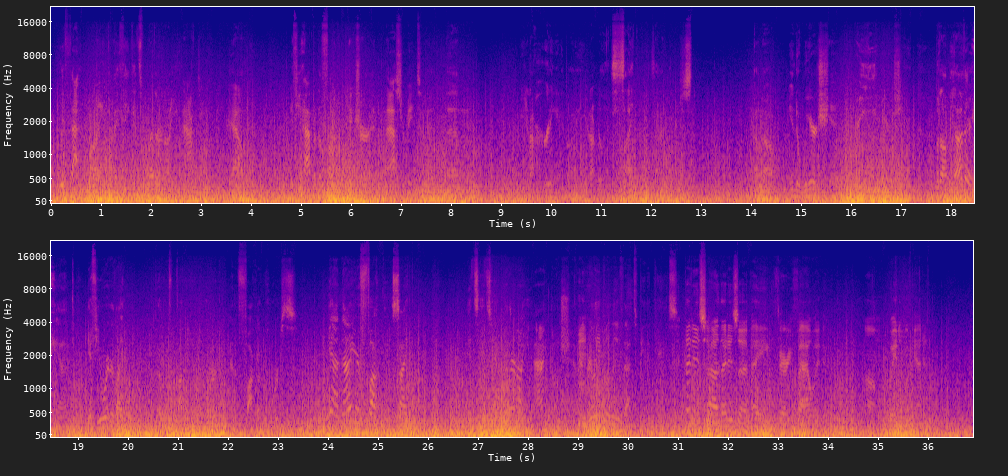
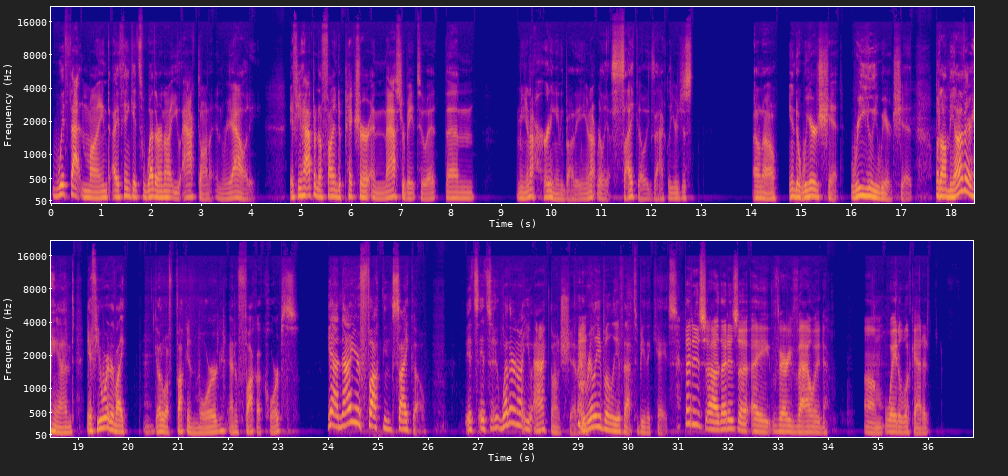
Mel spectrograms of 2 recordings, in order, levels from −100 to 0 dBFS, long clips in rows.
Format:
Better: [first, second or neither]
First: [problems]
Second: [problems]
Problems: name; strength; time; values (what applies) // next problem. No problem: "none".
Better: second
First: wind noise on the microphone; heavy; 2 dB above the speech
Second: none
